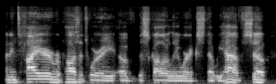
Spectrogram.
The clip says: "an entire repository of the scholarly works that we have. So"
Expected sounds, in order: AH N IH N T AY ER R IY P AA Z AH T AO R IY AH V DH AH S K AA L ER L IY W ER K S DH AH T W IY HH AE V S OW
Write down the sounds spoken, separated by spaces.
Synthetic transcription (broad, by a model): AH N IH N T AY ER R IY P AA Z AH T AO R IY AH V DH AH S K AA L ER L IY W ER K S DH AH T W IY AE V S OW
